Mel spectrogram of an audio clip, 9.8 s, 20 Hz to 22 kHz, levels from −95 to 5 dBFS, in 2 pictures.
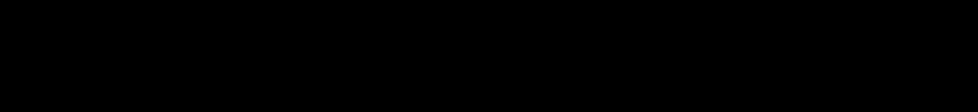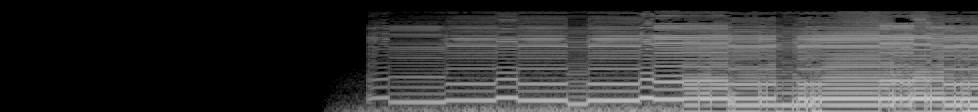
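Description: From 8.30 s to the end at 9.78 s, the audio turns into robotic sound from repeated short buffers: a rigid 200 Hz buzz, likely from a 5 ms chunk looping throughout.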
